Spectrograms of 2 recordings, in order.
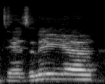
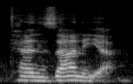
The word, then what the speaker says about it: Tanzania: I met Africans from Tanzania. They pronounce it Tanzania. We say Tanzania here. They say Tanzania. And from Kenya and from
